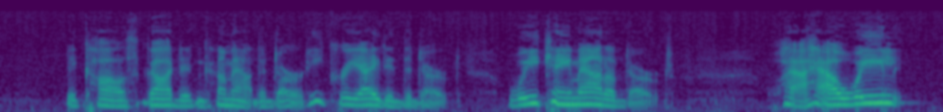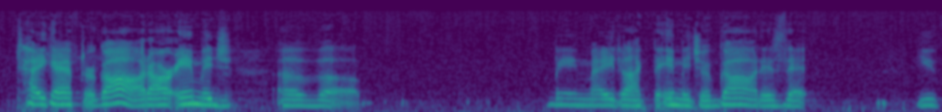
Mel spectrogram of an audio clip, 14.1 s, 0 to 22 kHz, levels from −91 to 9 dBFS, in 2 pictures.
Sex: female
